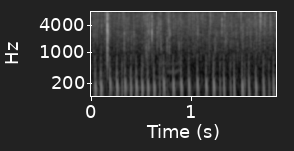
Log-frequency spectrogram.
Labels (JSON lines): {"label": "biophony, pulse", "recorder": "SoundTrap 300"}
